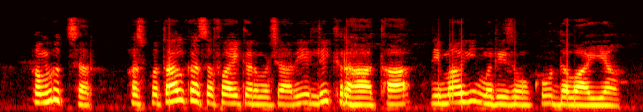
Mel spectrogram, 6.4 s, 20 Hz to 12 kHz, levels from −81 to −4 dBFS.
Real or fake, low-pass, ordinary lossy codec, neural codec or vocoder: real; 7.2 kHz; AAC, 64 kbps; none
